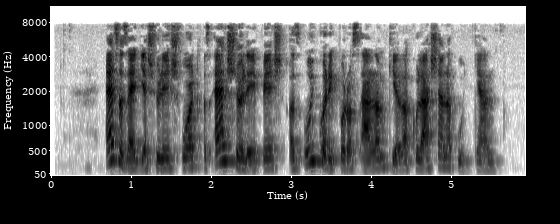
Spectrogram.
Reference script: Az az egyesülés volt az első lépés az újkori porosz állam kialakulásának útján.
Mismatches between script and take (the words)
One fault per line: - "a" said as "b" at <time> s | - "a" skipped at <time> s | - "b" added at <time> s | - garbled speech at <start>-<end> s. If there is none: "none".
- "Az" said as "Ez" at 0.7 s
